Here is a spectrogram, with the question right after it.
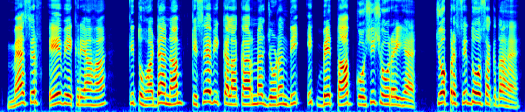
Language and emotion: Punjabi, angry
